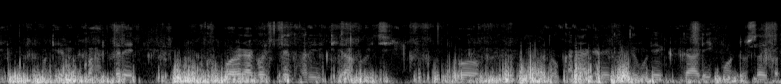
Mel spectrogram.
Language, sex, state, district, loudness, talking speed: Odia, male, Odisha, Khordha, -18 LUFS, 125 wpm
